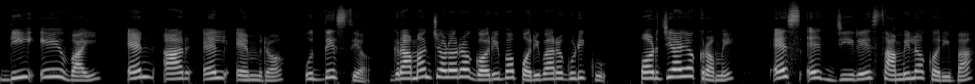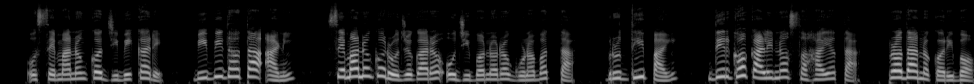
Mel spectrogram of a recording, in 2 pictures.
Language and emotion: Odia, neutral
